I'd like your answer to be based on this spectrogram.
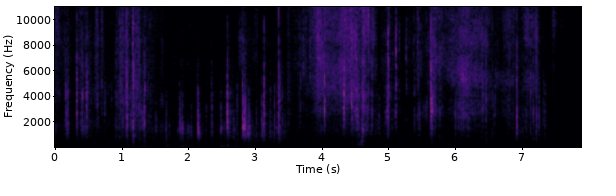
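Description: Hands with long pink nails smooth the pages of a thin newsprint newspaper lying open flat on a table, beside other untouched papers, and turn a large sheet. The paper gives a dense, bright, crackling crinkle made of many quick, dry rustles and sharp snaps with almost no low end. The sound rises and falls through the turn and settles quietly at the end.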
